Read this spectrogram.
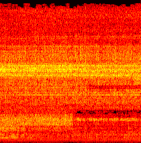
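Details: Steady high-pitched whirring hiss of a surgical power drill boring through bone for a plate screw during minimally invasive plate osteosynthesis (MIPO) of a distal fibula fracture.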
